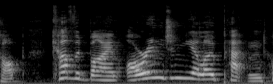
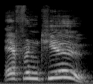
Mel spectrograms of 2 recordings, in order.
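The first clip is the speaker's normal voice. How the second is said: higher, louder proud Aussie; Australian accent; 5 semitones higher, 5 dB louder than usual. Acted. Steve-O boasting to Bond about home, Australian accent. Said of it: "Australian accent".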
